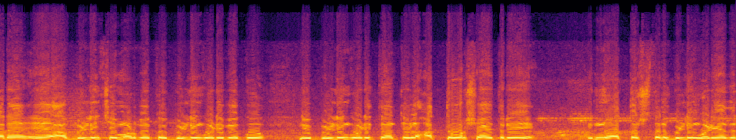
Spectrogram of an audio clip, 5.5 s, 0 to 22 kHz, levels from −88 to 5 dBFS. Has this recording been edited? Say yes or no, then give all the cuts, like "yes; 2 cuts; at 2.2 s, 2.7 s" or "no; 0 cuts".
no; 0 cuts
